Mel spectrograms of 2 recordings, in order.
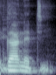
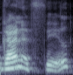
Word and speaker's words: Garnett Silk: Don't say the R. No. Just Gut. All right. We're going to be coming back and talk about say Ganet. No, you're making it worse. Jesus. Yeah. Yes. So, say my god. Anyway, yes, we're going to be coming back to talk about Ghana Silk. Yeah, perfect. That was a perfect one.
